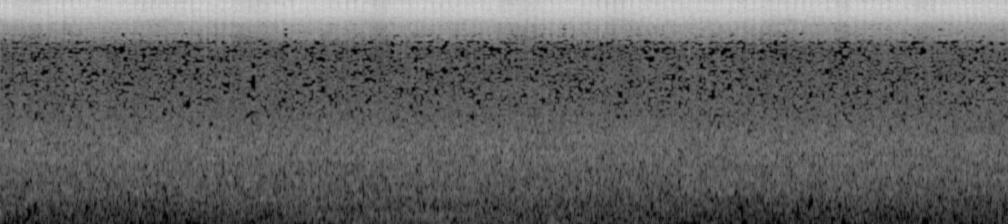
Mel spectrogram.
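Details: Unbroken shrill cricket chorus, the chirping made by males scraping one wing's edge over the comb-like teeth beneath the other wing; high buzzing trill with quick even pulsing, slight swells in loudness.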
